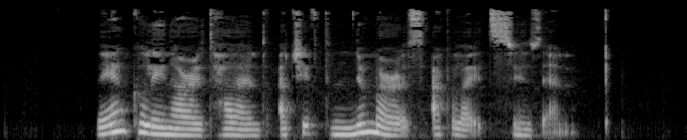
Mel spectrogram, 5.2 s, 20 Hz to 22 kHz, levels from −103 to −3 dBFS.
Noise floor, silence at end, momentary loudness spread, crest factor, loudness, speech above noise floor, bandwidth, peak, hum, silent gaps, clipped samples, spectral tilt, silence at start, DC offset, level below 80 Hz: -90 dBFS; 0.6 s; 17 LU; 16 dB; -34 LUFS; 56 dB; 17 kHz; -18 dBFS; none; none; under 0.1%; -4.5 dB/octave; 0.75 s; under 0.1%; -74 dBFS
